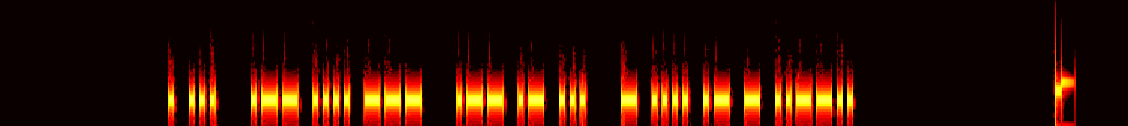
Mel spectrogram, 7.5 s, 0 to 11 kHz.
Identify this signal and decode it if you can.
Morse code, heard as a keyed tone, about 36 wpm, 700 Hz. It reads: ES WHO WAS THAT?
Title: Sentences from Top 100 Words and Abbreviations 35wpm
